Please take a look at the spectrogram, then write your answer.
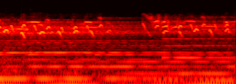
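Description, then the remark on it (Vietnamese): A bird sings loudly in spring, continuously in bright, rapid chirping trills, over a steady low hum in the background. “Trong lúc nó nằm hít hương xuân, nó nghe thấy một tiếng chim hót.”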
